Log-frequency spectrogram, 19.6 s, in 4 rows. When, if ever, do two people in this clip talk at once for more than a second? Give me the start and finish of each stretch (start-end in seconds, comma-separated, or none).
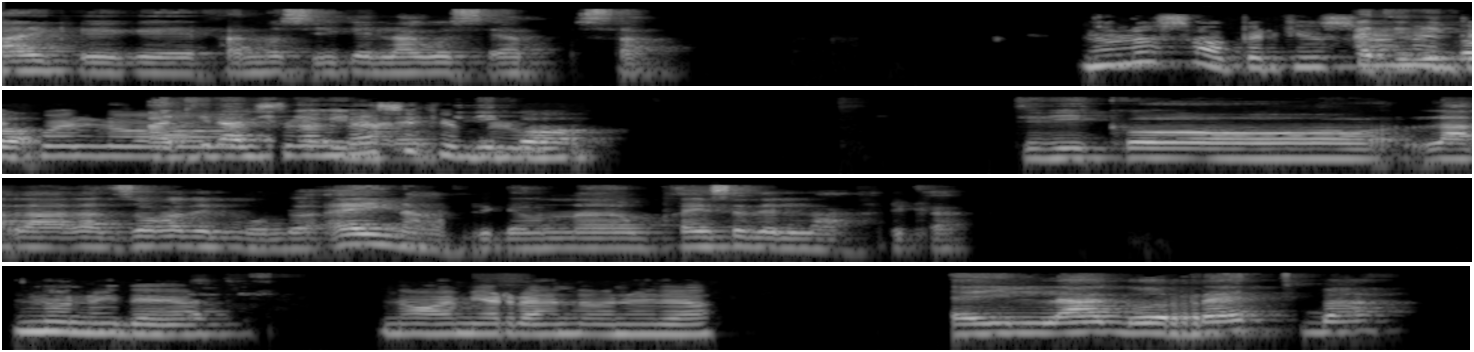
4.5-6.8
